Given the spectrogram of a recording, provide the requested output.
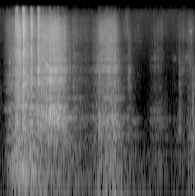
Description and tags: Metal object slide
hiss, cloth, metal, fabric, swish, object, slide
